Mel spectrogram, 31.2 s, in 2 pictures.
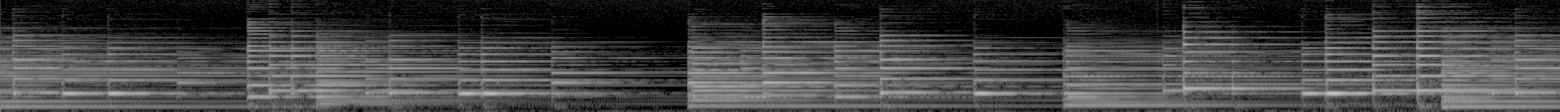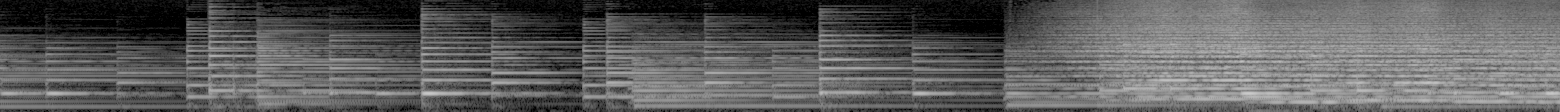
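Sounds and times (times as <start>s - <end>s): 
piano: 0.0s - 31.1s
string orchestra: 25.8s - 31.1s.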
